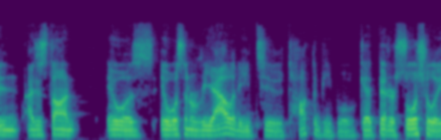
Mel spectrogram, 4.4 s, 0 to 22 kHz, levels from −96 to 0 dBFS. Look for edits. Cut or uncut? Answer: uncut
